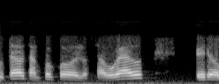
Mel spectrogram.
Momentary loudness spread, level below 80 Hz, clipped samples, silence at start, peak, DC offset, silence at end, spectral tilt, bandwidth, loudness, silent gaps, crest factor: 8 LU; -44 dBFS; under 0.1%; 0 s; -6 dBFS; under 0.1%; 0 s; -6 dB/octave; 7.8 kHz; -19 LUFS; none; 12 dB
